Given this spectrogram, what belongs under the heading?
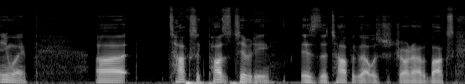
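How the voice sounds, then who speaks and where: A man talks very fast in a very deep, low voice with vocal fry. His pitch varies in an ordinary way, and the sound is dry and close with no echo. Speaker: podcast host. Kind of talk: solo podcast monologue. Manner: casual, many fillers.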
